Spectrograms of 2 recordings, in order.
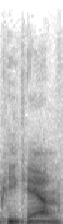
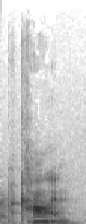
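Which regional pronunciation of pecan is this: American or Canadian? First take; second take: Canadian; American. First: It is said in the Canadian way. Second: It is said in the American way. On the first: "in Canada you say pecan" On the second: "I don't know if pecan's an American thing"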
